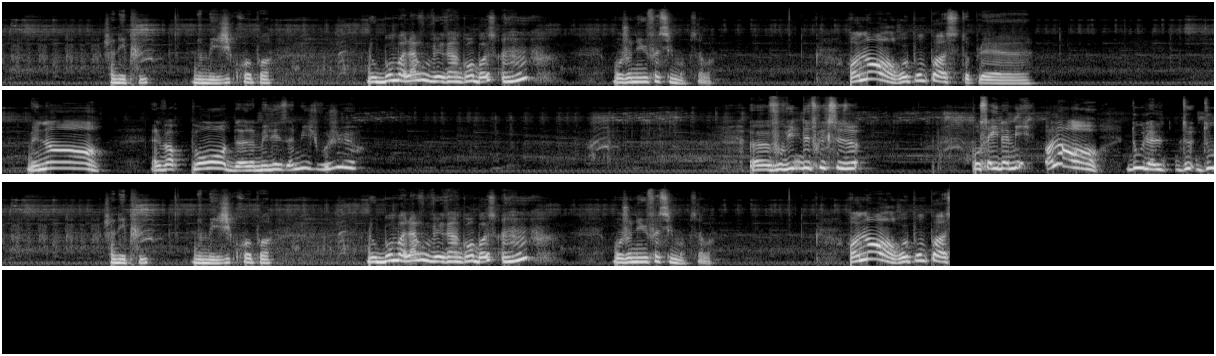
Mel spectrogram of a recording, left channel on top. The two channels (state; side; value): drops out; right; at 9.5 s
